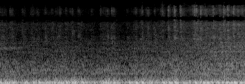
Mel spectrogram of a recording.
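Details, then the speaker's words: 1971 Corvette, rebuilt numbers-matching V8 with new-looking headers, at low idle, heard at the engine bay. Low, lumpy but even burble with no misses or ticks; smooth and finely tuned. "The car is as smooth and as finely tuned as can be."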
